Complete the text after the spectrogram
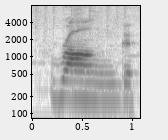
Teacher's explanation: in North American English pronunciation, this nasal sound is not fully released generally. So wrong is pronounced with the back of your tongue right up to the roof of your mouth. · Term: NG sound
